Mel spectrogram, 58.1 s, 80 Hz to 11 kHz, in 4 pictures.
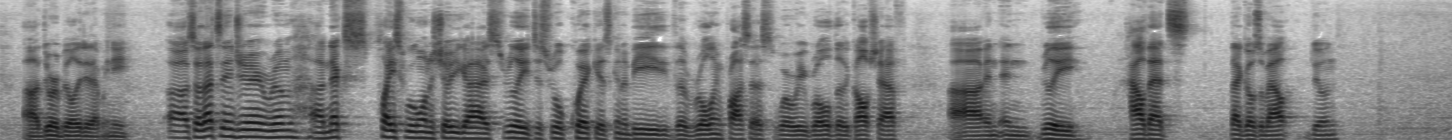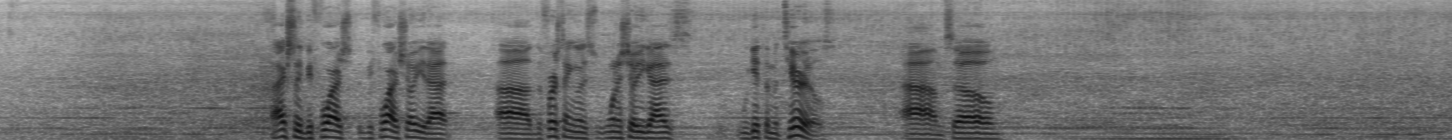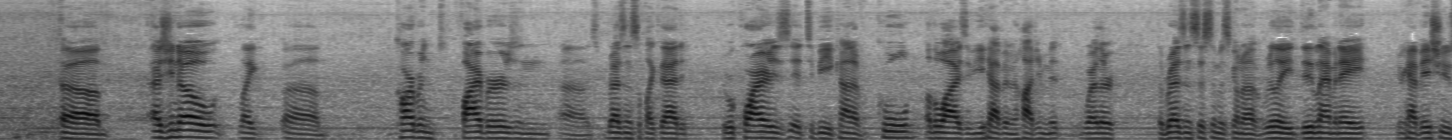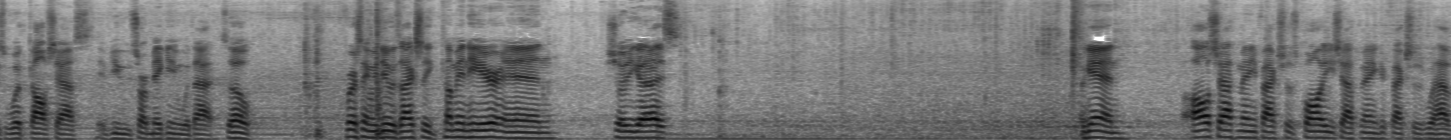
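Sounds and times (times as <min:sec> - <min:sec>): machinery humming: 0:12.4 - 0:58.0.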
